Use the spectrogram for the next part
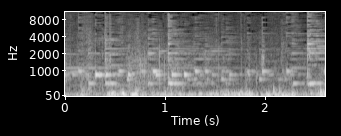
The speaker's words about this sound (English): is actually the sound of donkeys eating shrub on the side of the Tiger Leaping Gorge trail.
